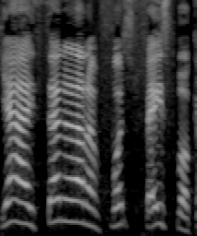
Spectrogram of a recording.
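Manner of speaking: high mock-excited woman's voice; excited partner. Partner telling her mom about the party, mock-excited. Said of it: "all excited about the party. And she's like".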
